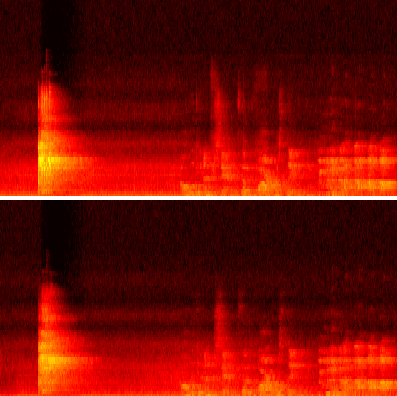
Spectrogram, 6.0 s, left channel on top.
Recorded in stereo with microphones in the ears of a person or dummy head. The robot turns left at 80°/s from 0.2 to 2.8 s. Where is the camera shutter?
35° left (ahead or behind), 0.7 m; by 0.9 s 5° left (ahead or behind), 0.7 m.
